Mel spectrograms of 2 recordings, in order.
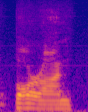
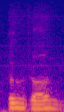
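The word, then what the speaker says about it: bodhrán: And then Paul taught me how to play the boron, the bon. The boron, depending on where in Ireland you're from, they pronounce it a different way.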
